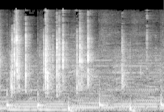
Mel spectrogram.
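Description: Crinkling of a metallized anti-static plastic bag being handled, a run of irregular sharp crackles.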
